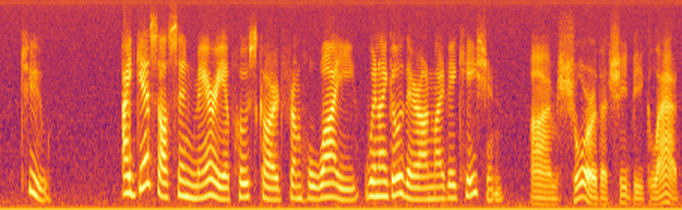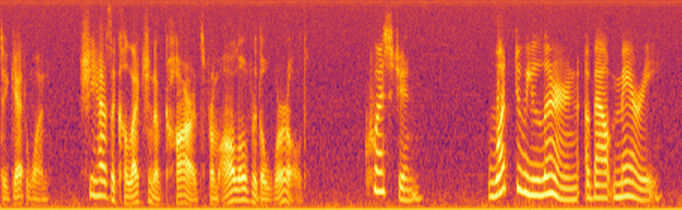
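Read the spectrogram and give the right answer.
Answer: She collects postcards from all over the world

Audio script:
[解析] W: I guess I'll send Mary a postcard from Hawaii when I go there on my vacation. M: I'm sure that she'd be glad to get one. She has a collection of cards from all over the world. Q: What do we learn about Mary?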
